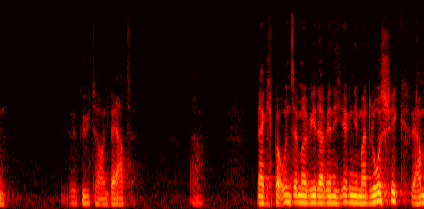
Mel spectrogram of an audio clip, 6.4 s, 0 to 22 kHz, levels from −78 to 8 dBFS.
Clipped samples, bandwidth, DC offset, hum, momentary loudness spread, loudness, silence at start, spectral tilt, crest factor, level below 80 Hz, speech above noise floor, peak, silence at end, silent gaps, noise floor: under 0.1%; 17 kHz; under 0.1%; none; 20 LU; -26 LUFS; 0 s; -8 dB/octave; 18 dB; -68 dBFS; 38 dB; -10 dBFS; 0 s; none; -62 dBFS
